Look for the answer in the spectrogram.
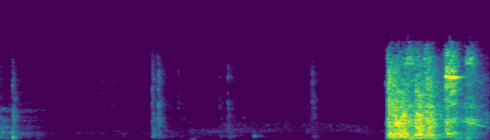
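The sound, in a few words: Harley-Davidson Sportster engine idling after idle adjustment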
